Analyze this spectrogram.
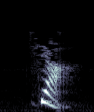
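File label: "驾", Mandarin Chinese; hsk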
